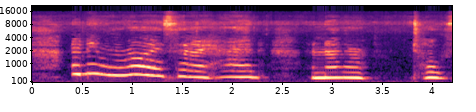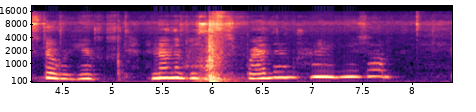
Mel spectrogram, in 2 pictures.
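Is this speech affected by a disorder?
Yes: brain injury.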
